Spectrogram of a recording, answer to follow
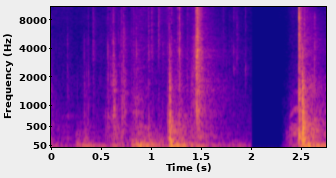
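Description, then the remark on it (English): A crimson door to a deliberation room creaks open with a rattling, shuffling sound, then after a brief silence shuts with a solid thunk, moderately loud. “The bailiff will escort you into the deliberation room to render your verdict. It's right there, behind the crimson door.”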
